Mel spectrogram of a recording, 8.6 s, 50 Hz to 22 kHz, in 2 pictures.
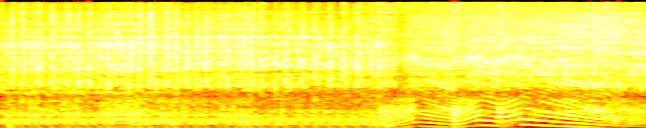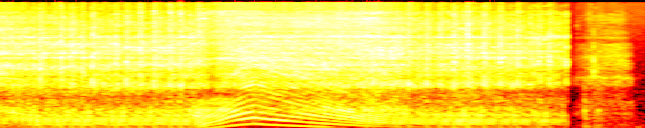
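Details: Stihl MS291 chainsaw after carb adjustment, mixture screws about 1.5 turns out, curing lean running and stalling: idles on its own, then revs up and down in quick crisp sweeps without stumbling; very responsive.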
